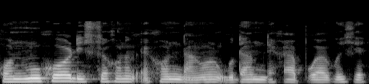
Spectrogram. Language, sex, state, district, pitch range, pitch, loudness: Assamese, male, Assam, Sonitpur, 110-130 Hz, 115 Hz, -17 LUFS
